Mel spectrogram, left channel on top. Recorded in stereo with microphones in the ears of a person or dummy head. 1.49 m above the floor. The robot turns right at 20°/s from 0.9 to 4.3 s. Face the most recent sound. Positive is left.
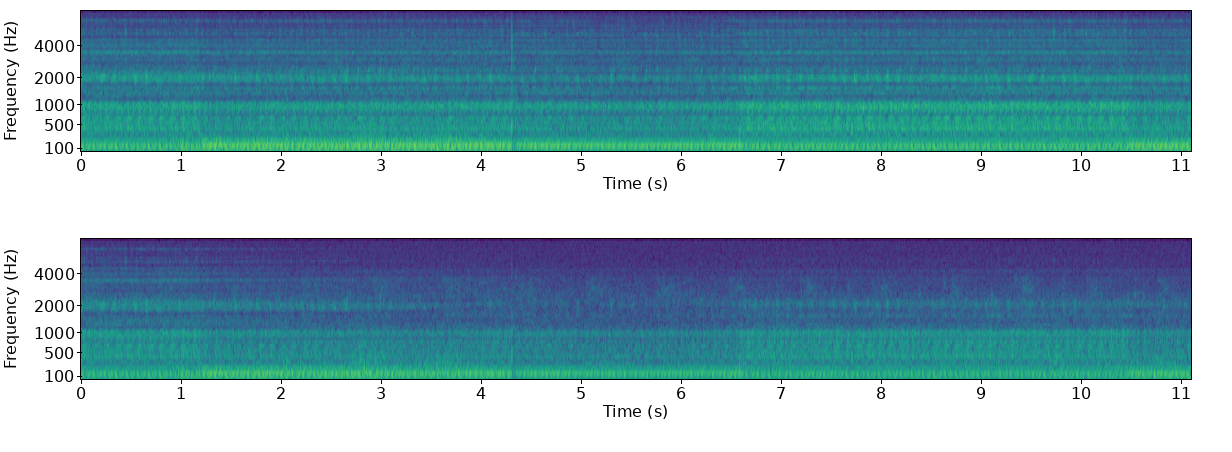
turn(degrees=85)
